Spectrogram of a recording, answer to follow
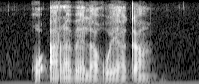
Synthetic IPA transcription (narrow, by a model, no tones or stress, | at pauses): ɣʊʔaɾabɛlaɣʊjakʼa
